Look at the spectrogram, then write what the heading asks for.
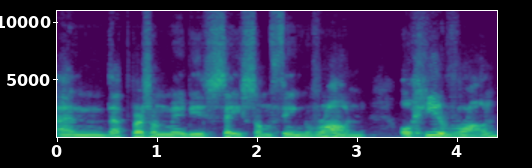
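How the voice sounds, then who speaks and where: A man speaks at a very slow pace with a Spanish accent. His pitch variation is ordinary. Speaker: nonprofit board member. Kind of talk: panel discussion. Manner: halting, many repetitions.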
